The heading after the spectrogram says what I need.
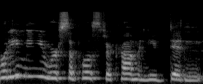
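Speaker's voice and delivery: normal talking voice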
